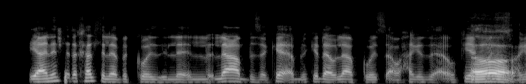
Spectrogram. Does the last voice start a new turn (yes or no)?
yes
